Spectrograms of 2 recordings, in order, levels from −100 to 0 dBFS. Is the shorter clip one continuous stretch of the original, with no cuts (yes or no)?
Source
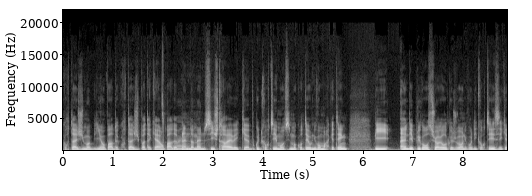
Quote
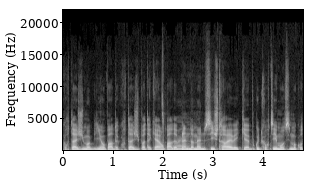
yes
